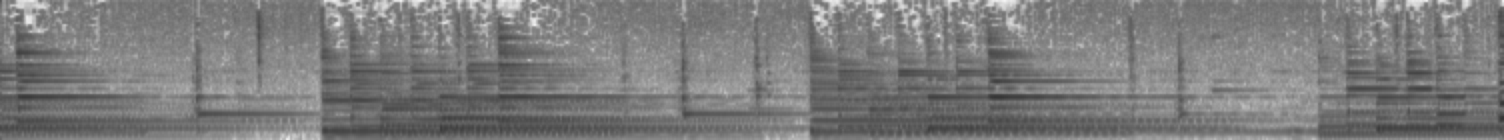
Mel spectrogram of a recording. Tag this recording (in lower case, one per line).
guitar
music
musical instrument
